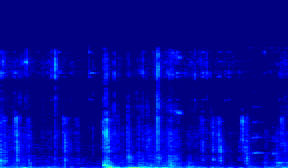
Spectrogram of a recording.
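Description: A wooden door swings open with a thump.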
